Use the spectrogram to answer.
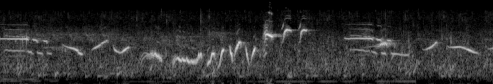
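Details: White-rumped shama in song, meant as a lure and for training birds that stay silent, over a soft background of flowing water: looping whistled phrases, a rapid run of rising notes, and high, bright upslurred whistles.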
